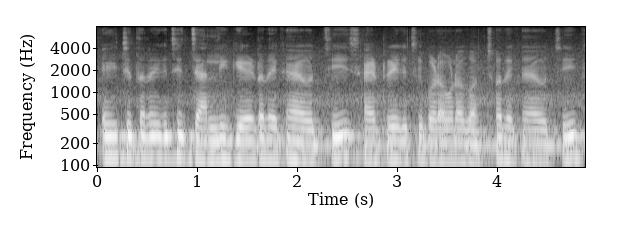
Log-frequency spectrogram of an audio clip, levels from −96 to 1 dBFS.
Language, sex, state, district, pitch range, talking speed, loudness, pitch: Odia, male, Odisha, Nuapada, 105-125 Hz, 160 wpm, -13 LUFS, 110 Hz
